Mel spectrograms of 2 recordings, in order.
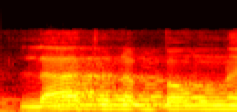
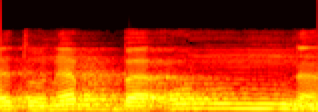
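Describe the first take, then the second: First: لا تنبؤن with the lam wrongly lengthened to لا; wrong pronunciation. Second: لتنبؤن with a short lam, chanted slowly and higher; correct pronunciation. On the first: Teacher showing students the wrong reading, lam lengthened. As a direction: show the mistake: stretch لا in لا تنبؤن. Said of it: "یہ بھی بالکل غلط ہے". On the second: Teacher giving students the correct reading, slow and chanted. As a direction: recite لتنبؤن with a quick lam and a held nun. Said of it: "لام لمبا نہیں کرنا". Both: Shown as a demonstration.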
